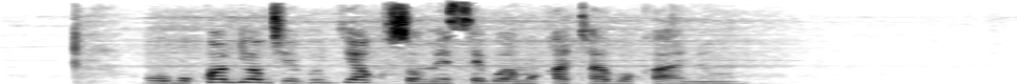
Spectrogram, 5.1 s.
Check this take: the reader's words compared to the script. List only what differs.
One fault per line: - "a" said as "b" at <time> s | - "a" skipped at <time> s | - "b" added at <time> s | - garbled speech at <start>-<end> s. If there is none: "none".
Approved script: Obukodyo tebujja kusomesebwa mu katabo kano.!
none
